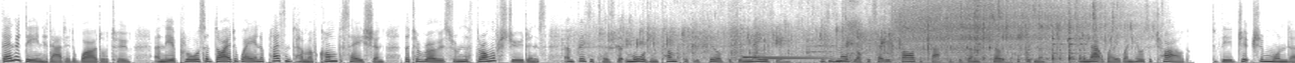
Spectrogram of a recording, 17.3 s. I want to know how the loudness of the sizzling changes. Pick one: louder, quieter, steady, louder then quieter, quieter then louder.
louder.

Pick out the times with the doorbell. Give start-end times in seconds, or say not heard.
10.1-11.5.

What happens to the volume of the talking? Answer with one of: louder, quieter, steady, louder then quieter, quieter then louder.
steady.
